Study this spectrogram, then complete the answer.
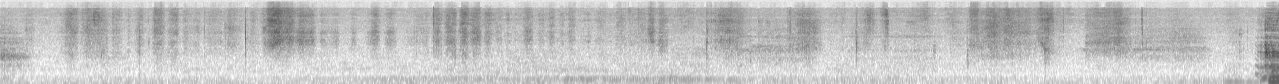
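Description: A pen scratches across the page of a traveler's notebook in short, uneven strokes with brief pauses, close and quiet, with soft paper rustles between the lines.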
